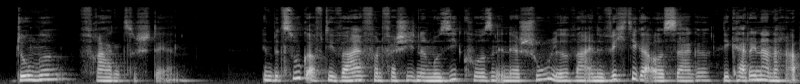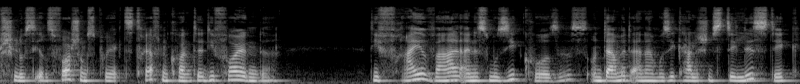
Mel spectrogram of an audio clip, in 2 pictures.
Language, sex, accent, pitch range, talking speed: German, female, German, 170-200 Hz, 145 wpm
